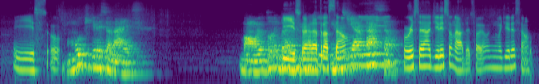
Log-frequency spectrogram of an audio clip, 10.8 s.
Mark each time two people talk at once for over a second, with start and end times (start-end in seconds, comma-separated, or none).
5.6-7.9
